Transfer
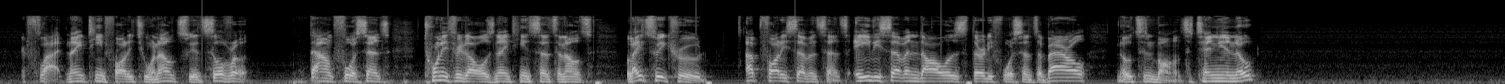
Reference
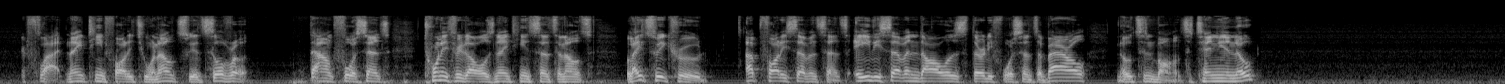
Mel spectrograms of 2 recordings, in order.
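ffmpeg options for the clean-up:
-filter_complex "[0:a]adeclick=t=4,asplit=3[s0][s1][s2];[s0]afade=t=out:st=5.94:d=0.02[s3];[s1]highpass=f=140:w=0.5412,highpass=f=140:w=1.3066,afade=t=in:st=5.94:d=0.02,afade=t=out:st=6.06:d=0.02[s4];[s2]afade=t=in:st=6.06:d=0.02[s5];[s3][s4][s5]amix=inputs=3:normalize=0,asplit=3[s6][s7][s8];[s6]afade=t=out:st=7.05:d=0.02[s9];[s7]highpass=f=140:w=0.5412,highpass=f=140:w=1.3066,afade=t=in:st=7.05:d=0.02,afade=t=out:st=7.17:d=0.02[s10];[s8]afade=t=in:st=7.17:d=0.02[s11];[s9][s10][s11]amix=inputs=3:normalize=0,asplit=3[s12][s13][s14];[s12]afade=t=out:st=9.65:d=0.02[s15];[s13]highpass=f=140:w=0.5412,highpass=f=140:w=1.3066,afade=t=in:st=9.65:d=0.02,afade=t=out:st=9.77:d=0.02[s16];[s14]afade=t=in:st=9.77:d=0.02[s17];[s15][s16][s17]amix=inputs=3:normalize=0"

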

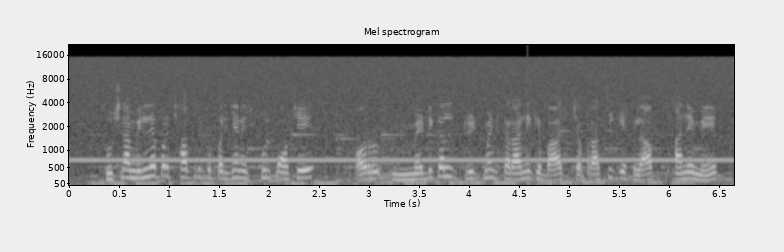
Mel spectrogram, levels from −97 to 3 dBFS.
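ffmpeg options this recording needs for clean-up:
-af "adeclick=t=4,bandreject=f=53.8:t=h:w=4,bandreject=f=107.6:t=h:w=4,bandreject=f=161.4:t=h:w=4,bandreject=f=215.2:t=h:w=4,bandreject=f=269:t=h:w=4,bandreject=f=720:w=30,afwtdn=0.013"

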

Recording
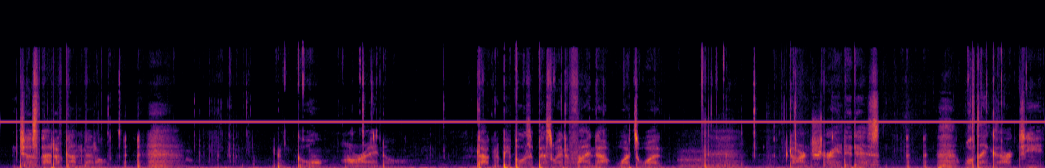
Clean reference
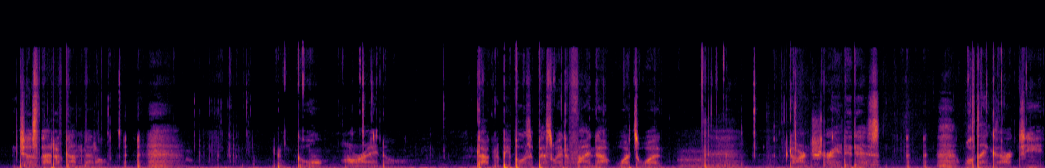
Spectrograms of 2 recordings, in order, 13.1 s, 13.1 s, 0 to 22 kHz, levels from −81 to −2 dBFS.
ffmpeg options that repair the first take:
-filter_complex "[0:a]adeclick=t=4,bandreject=f=6100:w=30,asplit=3[s0][s1][s2];[s0]afade=t=out:st=11.71:d=0.02[s3];[s1]highpass=f=140:w=0.5412,highpass=f=140:w=1.3066,afade=t=in:st=11.71:d=0.02,afade=t=out:st=11.83:d=0.02[s4];[s2]afade=t=in:st=11.83:d=0.02[s5];[s3][s4][s5]amix=inputs=3:normalize=0"

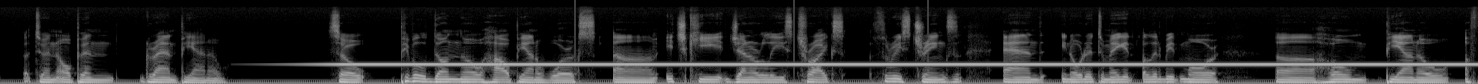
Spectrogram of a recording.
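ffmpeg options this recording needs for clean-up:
-af "adeclick=t=4,bandreject=f=48.8:t=h:w=4,bandreject=f=97.6:t=h:w=4,bandreject=f=146.4:t=h:w=4,bandreject=f=195.2:t=h:w=4,bandreject=f=940:w=30,agate=range=0.0891:threshold=0.0501"

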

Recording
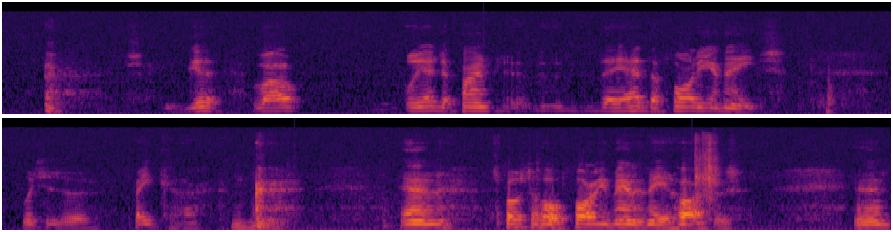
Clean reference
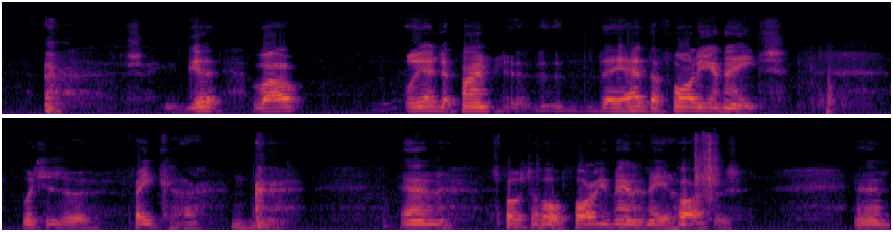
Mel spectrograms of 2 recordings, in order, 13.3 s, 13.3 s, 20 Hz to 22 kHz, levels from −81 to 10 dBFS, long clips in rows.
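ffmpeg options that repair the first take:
-af "adeclick=t=4,afwtdn=0.004,asetnsamples=n=441:p=0,asendcmd='8.3 volume volume -8dB',volume=1"

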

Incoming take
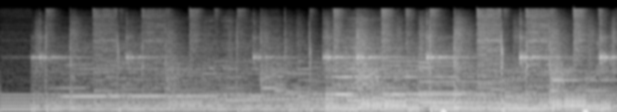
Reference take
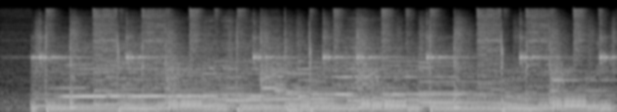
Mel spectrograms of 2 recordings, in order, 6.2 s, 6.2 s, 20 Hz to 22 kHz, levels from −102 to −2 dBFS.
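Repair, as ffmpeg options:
-filter_complex "[0:a]bandreject=f=128.7:t=h:w=4,bandreject=f=257.4:t=h:w=4,bandreject=f=386.1:t=h:w=4,bandreject=f=514.8:t=h:w=4,bandreject=f=643.5:t=h:w=4,asplit=3[s0][s1][s2];[s0]afade=t=out:st=4.39:d=0.02[s3];[s1]highpass=f=140:w=0.5412,highpass=f=140:w=1.3066,afade=t=in:st=4.39:d=0.02,afade=t=out:st=4.51:d=0.02[s4];[s2]afade=t=in:st=4.51:d=0.02[s5];[s3][s4][s5]amix=inputs=3:normalize=0,asplit=3[s6][s7][s8];[s6]afade=t=out:st=5.81:d=0.02[s9];[s7]highpass=f=140:w=0.5412,highpass=f=140:w=1.3066,afade=t=in:st=5.81:d=0.02,afade=t=out:st=5.93:d=0.02[s10];[s8]afade=t=in:st=5.93:d=0.02[s11];[s9][s10][s11]amix=inputs=3:normalize=0,asetnsamples=n=441:p=0,asendcmd='3.25 volume volume -9.5dB',volume=1"

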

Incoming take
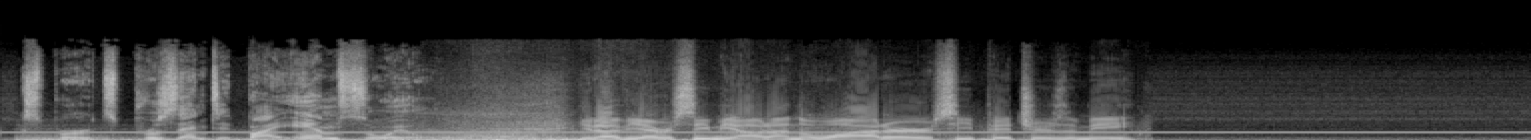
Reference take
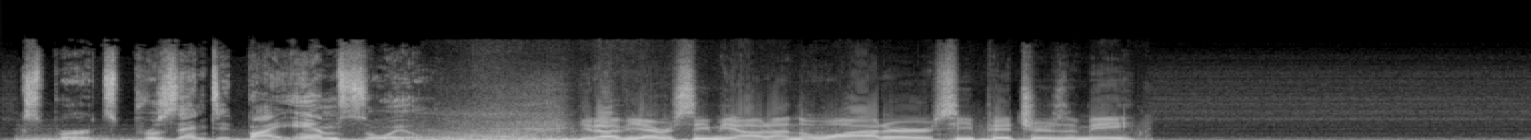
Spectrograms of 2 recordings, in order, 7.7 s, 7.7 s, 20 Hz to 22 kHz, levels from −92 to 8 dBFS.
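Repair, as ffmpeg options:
-filter_complex "[0:a]bandreject=f=1300:w=30,asplit=3[s0][s1][s2];[s0]afade=t=out:st=2.44:d=0.02[s3];[s1]highpass=f=140:w=0.5412,highpass=f=140:w=1.3066,afade=t=in:st=2.44:d=0.02,afade=t=out:st=2.56:d=0.02[s4];[s2]afade=t=in:st=2.56:d=0.02[s5];[s3][s4][s5]amix=inputs=3:normalize=0,asetnsamples=n=441:p=0,asendcmd='4.75 volume volume 3.5dB',volume=1"

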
